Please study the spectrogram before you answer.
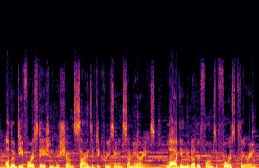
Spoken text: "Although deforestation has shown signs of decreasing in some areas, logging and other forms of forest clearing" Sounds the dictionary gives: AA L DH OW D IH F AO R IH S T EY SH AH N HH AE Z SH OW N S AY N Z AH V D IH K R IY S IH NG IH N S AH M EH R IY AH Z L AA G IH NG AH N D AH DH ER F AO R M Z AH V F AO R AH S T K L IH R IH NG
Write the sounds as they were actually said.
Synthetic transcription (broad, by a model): AA L DH OW D IH F AO R IH S T EY SH AH N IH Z SH OW N S AY N Z AH V D IH K R IY S IH NG IH N S AH M EH R IY AH Z L AA G IH NG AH N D AH DH ER F AO R M Z AH V F AO R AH S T K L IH R IH NG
